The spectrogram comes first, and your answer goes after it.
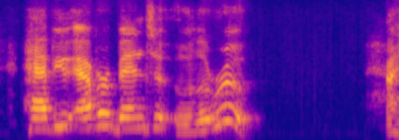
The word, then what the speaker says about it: Uluru: Have you ever been to Uluru?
